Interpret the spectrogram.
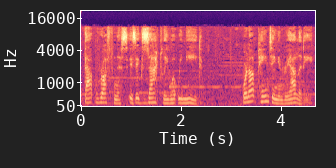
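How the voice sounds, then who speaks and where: A woman playing an ancient, composed painter in a video game, reassuring and knowing, with assured, measured phrasing. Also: on the low side, darkish tone, soft background music, lightly acted. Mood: determined.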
